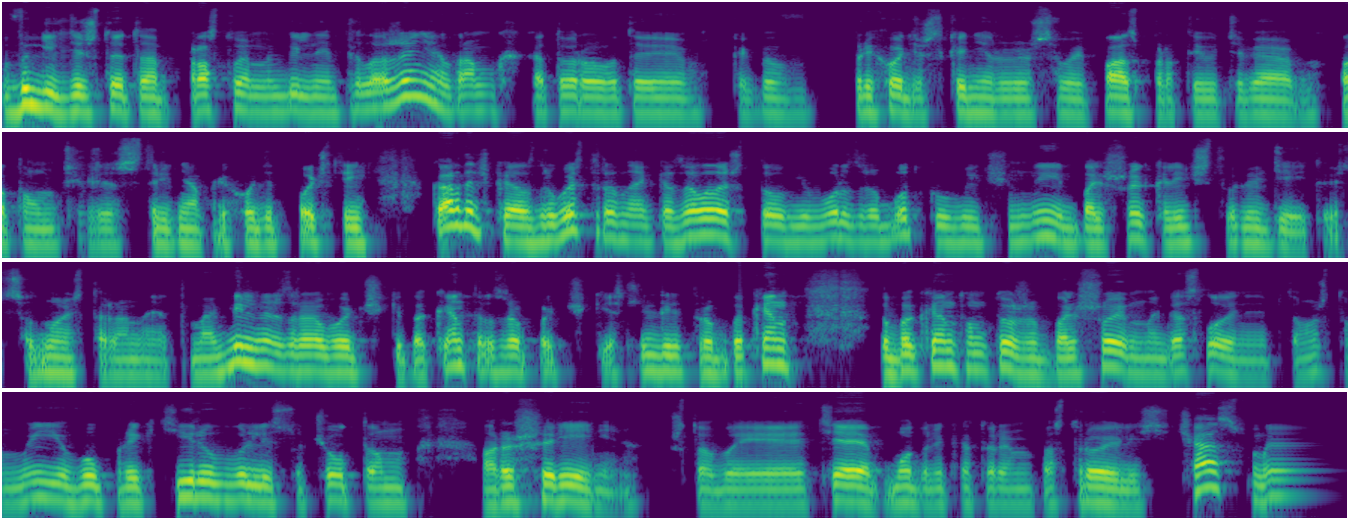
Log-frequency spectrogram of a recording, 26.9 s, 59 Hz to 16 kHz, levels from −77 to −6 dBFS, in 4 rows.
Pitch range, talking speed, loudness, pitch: 110-130 Hz, 170 wpm, -22 LUFS, 120 Hz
